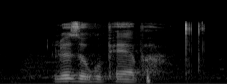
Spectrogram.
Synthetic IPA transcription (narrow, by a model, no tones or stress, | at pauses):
lwɛzok̬upʰɛːpʰḁ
